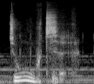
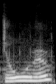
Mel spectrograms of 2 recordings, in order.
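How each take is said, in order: First: The T is a crisp, clear T sound. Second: The T is a soft, flapped sound. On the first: "clear, crisp T sounds" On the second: "American tend to say daughter"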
